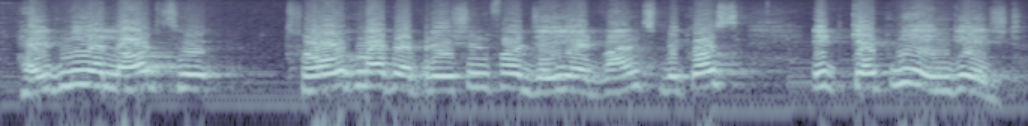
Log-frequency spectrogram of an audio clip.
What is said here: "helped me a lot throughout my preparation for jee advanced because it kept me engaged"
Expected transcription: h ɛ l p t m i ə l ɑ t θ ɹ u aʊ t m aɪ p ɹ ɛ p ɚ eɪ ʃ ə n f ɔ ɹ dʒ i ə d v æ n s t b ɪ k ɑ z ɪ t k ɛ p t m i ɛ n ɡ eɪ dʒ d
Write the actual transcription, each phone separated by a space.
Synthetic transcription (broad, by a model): h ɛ l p m i ə l ɑ t t ɹ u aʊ t m aɪ p ɹ ɛ p ɚ eɪ ʃ ə n f ɔ ɹ dʒ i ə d v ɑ n s b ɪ k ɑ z ɪ t k ɛ p t m i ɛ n ɡ eɪ dʒ d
